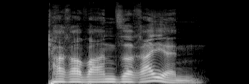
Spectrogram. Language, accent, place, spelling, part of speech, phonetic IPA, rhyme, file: German, Germany, Berlin, Karawansereien, noun, [kaʁavanzəˈʁaɪ̯ən], -aɪ̯ən, De-Karawansereien.ogg
- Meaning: plural of Karawanserei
